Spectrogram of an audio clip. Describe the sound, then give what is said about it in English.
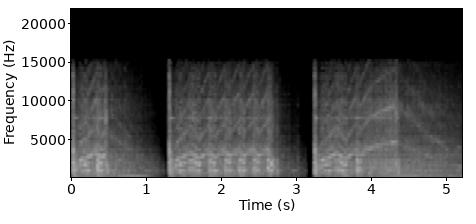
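A car engine cranks and turns over in three loud bursts separated by brief pauses, the motor whirring and rising in pitch with each attempt to start. “John, a car?”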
